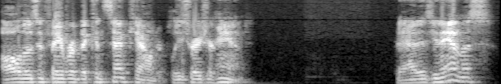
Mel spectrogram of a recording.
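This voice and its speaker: Man, council president, husky, brisk procedural tone, video call audio. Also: medium pitch. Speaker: council president chairing a session. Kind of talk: formal meeting chairing.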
